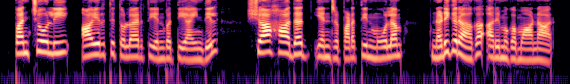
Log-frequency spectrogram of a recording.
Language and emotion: Tamil, neutral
